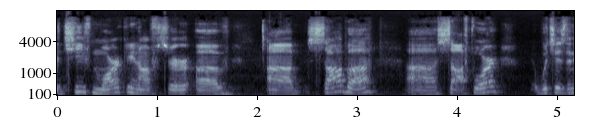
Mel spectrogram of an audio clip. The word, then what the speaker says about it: Saba: So Emily, you are the chief marketing officer with is it Saba? Am I pronouncing it correctly?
